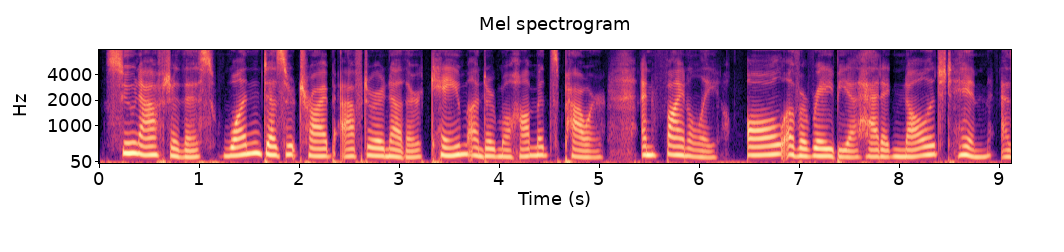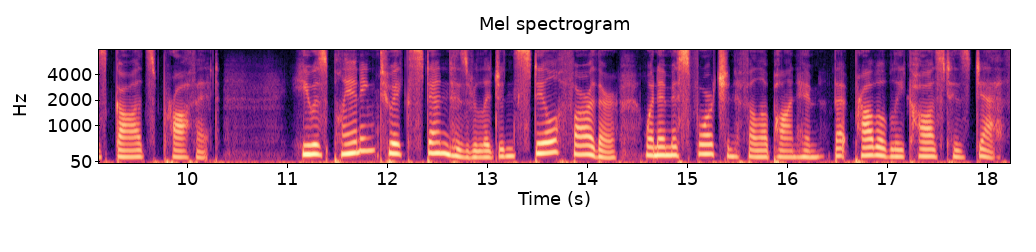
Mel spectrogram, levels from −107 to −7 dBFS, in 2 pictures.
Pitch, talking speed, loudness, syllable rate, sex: 200 Hz, 140 wpm, -17 LUFS, 4.6 syllables/s, female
